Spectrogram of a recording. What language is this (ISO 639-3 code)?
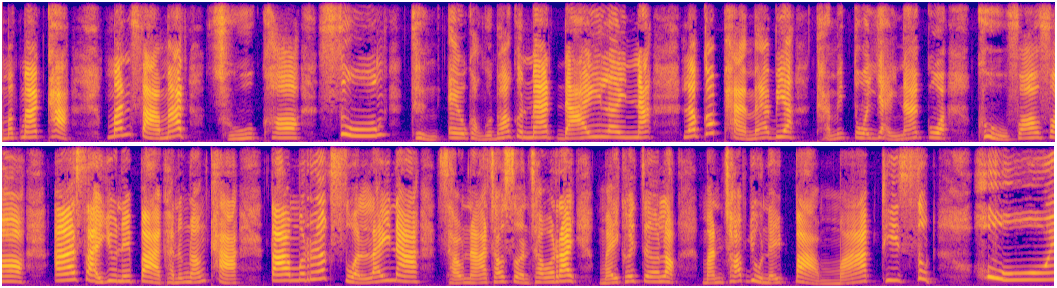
tha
